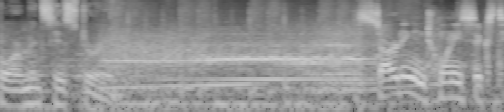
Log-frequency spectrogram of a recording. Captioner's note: car breaks squeal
